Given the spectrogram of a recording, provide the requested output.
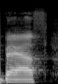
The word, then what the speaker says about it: Bath: The W is silent, like the P in bath, or a fart in a blizzard.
